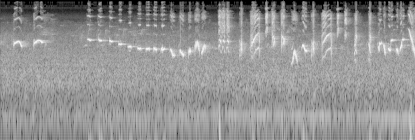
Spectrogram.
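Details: Greater green leafbird konslet song, recorded as a master to train wild-caught birds: two clear whistles, a descending chain of rapid notes, then busy sharp chips and looping whistles over a faint low hum.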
